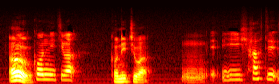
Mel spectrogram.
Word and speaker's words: こんにちは: And you have to hit the ni sounding, こんにちは, right? こんにちは. Yeah, you're saying ni strongly. Is that wrong? Oh, こんにちは.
